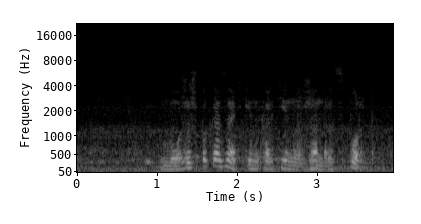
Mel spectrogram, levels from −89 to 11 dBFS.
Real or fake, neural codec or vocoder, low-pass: fake; vocoder, 44.1 kHz, 128 mel bands, Pupu-Vocoder; 7.2 kHz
